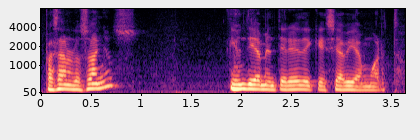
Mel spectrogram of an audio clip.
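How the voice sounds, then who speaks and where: A man preaching a sermon, a pastor who tells a personal story with lively acted-out dialogue and frequent restarts. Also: fairly high pitch, fast talker.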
